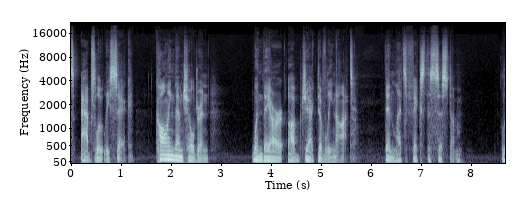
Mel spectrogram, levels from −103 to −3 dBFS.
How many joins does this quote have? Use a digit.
1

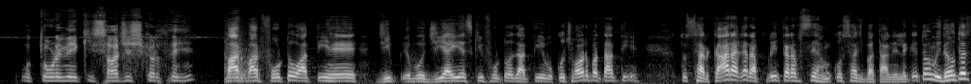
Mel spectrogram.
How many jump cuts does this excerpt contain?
1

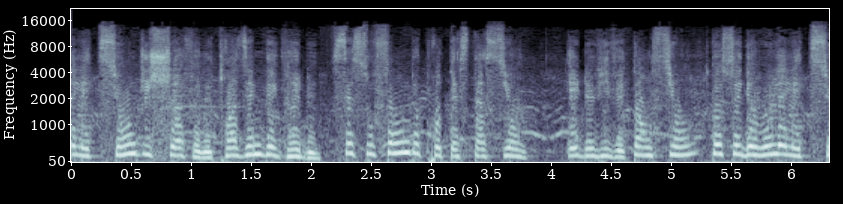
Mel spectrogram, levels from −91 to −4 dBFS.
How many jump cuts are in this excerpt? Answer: 1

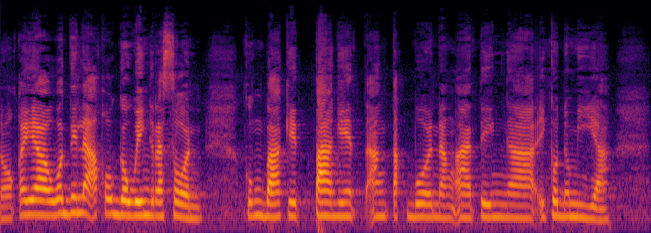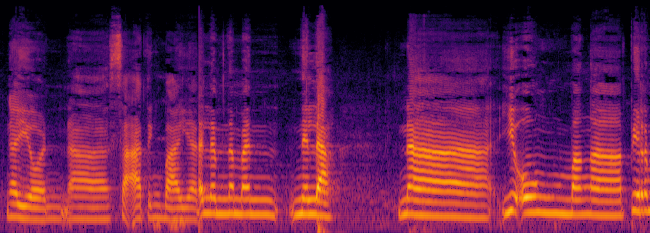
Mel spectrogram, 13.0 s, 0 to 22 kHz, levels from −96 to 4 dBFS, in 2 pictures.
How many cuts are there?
1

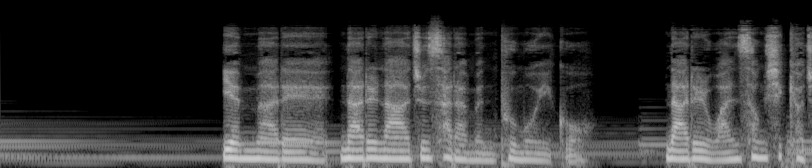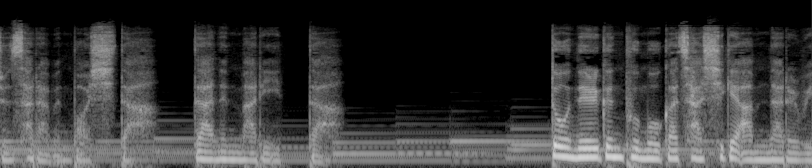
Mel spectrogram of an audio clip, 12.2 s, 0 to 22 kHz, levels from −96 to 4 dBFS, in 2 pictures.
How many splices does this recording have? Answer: 0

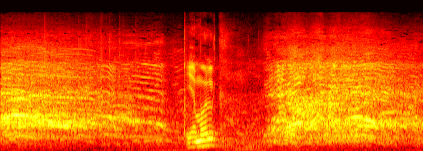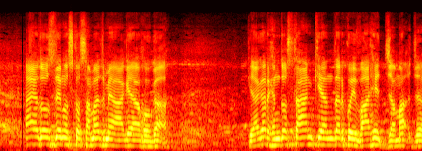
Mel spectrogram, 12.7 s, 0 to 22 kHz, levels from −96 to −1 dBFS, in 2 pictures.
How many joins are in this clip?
1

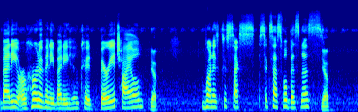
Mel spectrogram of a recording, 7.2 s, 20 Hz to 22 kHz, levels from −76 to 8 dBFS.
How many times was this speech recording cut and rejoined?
0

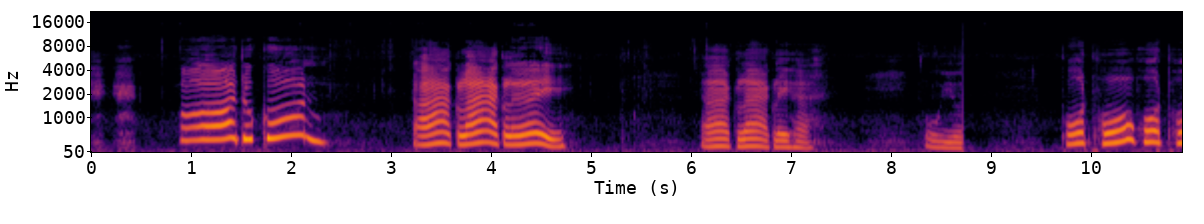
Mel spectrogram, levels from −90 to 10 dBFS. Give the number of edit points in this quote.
1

